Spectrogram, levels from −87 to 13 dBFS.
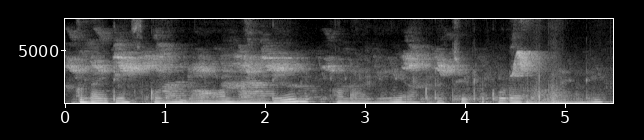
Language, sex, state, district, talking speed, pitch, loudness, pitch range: Telugu, female, Andhra Pradesh, Annamaya, 85 wpm, 185 Hz, -16 LUFS, 175-195 Hz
